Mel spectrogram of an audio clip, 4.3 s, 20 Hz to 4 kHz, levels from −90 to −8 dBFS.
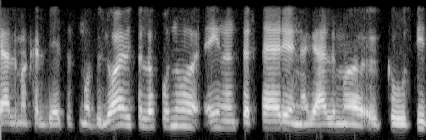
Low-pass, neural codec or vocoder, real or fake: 3.6 kHz; none; real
